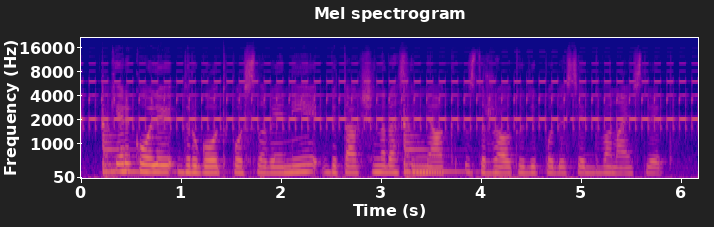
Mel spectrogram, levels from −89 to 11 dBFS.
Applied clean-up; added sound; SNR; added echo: none; Bowed string instrument + Alarm; 5 dB; none.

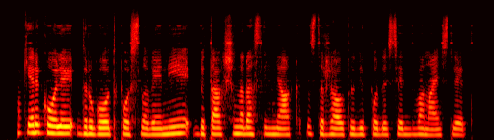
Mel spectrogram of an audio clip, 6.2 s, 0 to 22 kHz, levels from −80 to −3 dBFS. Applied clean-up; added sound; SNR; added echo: neural mask model DeepFilterNet 3.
